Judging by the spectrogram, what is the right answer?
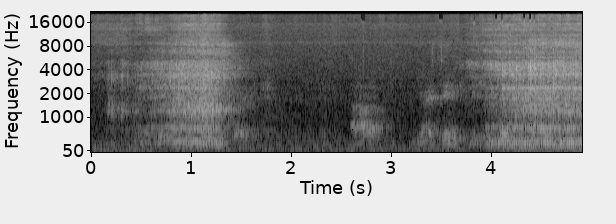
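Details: Heavy snoring: loud, rough, uneven snorting snores with gurgling breaks between them.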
